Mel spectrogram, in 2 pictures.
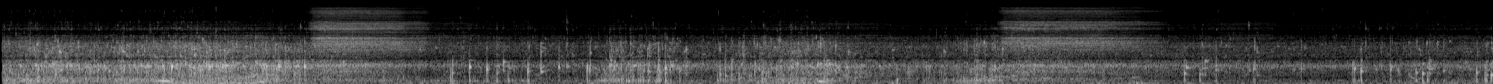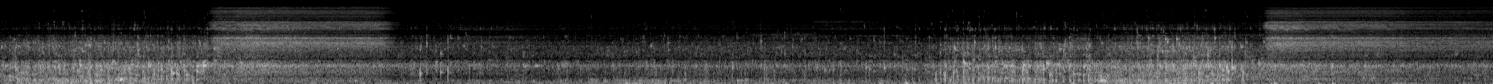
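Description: Scuba diver breathing through a regulator, heard underwater: a long rush of bubbles alternating with a short sharp hiss, four slow breaths about seven seconds apart.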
